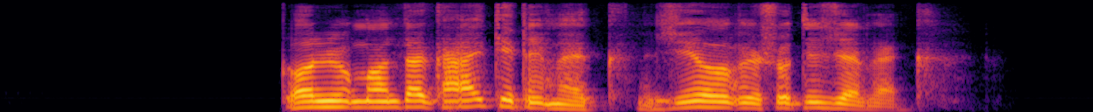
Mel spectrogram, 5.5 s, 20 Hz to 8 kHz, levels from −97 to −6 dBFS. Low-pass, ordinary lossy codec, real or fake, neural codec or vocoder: 7.2 kHz; AAC, 48 kbps; fake; codec, 16 kHz, 1 kbps, FunCodec, trained on Chinese and English, 50 frames a second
